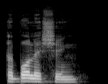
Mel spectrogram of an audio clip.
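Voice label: "abolishing", British English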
